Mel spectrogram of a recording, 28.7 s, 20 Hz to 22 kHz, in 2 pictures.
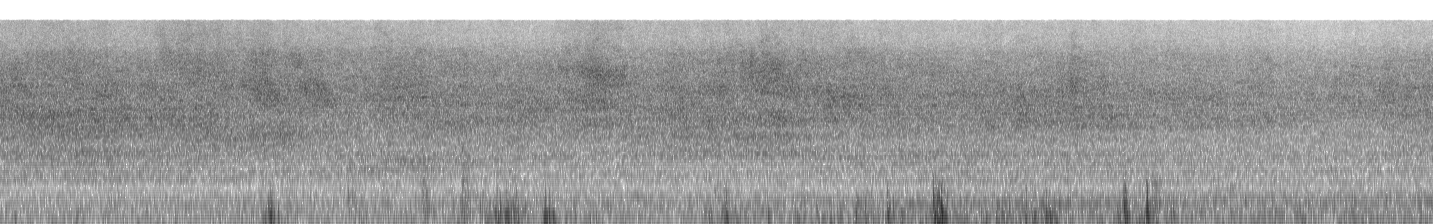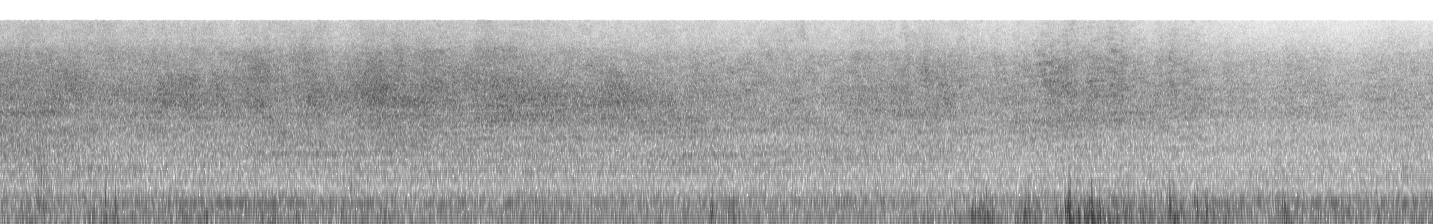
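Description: Heritage steam locomotive 5917 departing, a loud steady hiss of steam that swells now and then, with scattered low knocks from the old carriages' wheels rolling slowly past. A faint steady hum comes in about halfway, and the whole sound fades a little toward the end as the train draws away.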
